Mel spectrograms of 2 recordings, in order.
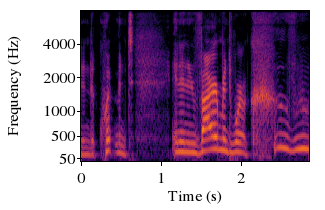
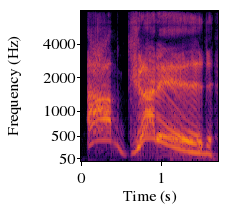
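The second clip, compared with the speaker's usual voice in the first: high, drawn-out theatrical yell; mock-anguished shout; 8 semitones higher, 4 dB louder than usual. Host acting out [name]'s headline quote, mock-anguished shout. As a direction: cry out the quote like a devastated star.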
